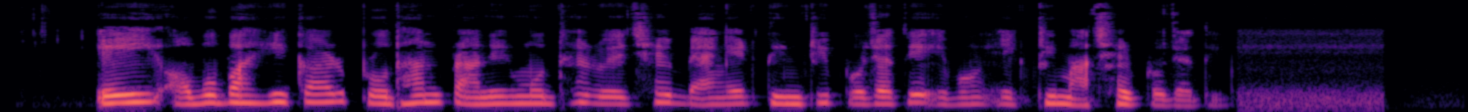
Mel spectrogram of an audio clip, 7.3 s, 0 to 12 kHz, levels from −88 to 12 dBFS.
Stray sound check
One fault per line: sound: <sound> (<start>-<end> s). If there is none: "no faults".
no faults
